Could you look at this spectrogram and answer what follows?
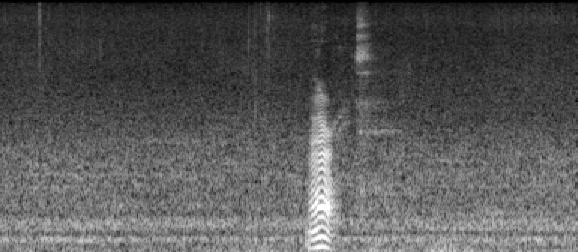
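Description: Honey bees hum around hives in a soft steady drone, with one louder buzz as a bee passes close to the microphone; a person speaks briefly nearby.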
